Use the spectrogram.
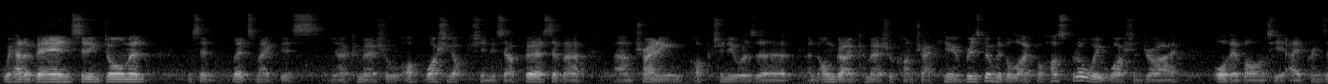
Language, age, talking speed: English, 20-39, 205 wpm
